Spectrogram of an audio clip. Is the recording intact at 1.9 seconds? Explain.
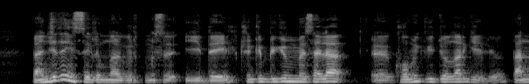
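No, from 1.23 s to the end it's an input switched to a poorer device, likely, so the speech loses everything above 10.7 kHz, with new background noise appearing.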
